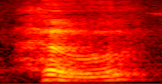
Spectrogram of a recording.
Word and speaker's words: who: تاني WH H لا تنطق، لكن WHO ال H تنطق، لكن ال W لا تنطق. For example, who, whoever, whosome.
